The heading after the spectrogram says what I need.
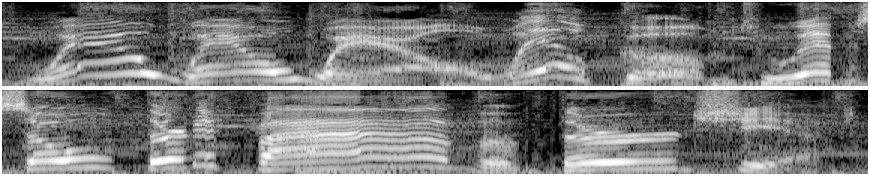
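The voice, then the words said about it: Hillbilly prospector accent drifting Russian. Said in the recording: “We were going old prospector slash hillbilly, and then you went like sort of Russian.”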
